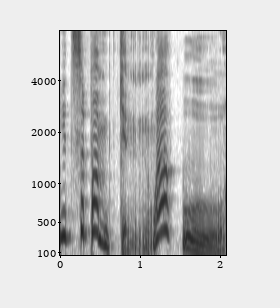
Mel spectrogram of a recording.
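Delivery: very high, swooping character voice, drawn out. Reacting to a shout-out to Task Pumpkin: Mario impression. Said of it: "That's my Mario impression".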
